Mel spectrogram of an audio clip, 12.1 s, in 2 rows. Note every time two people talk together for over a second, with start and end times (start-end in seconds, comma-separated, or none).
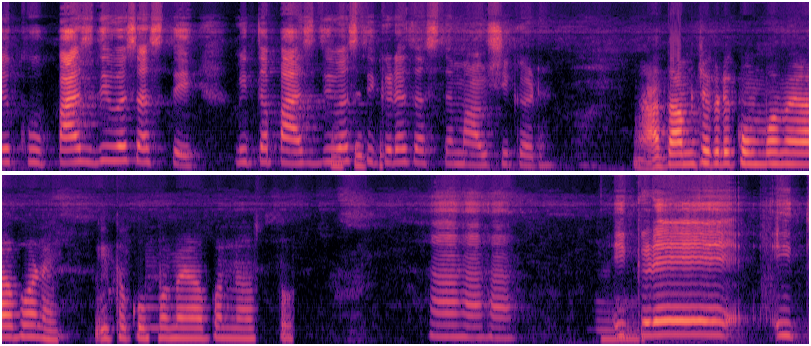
none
